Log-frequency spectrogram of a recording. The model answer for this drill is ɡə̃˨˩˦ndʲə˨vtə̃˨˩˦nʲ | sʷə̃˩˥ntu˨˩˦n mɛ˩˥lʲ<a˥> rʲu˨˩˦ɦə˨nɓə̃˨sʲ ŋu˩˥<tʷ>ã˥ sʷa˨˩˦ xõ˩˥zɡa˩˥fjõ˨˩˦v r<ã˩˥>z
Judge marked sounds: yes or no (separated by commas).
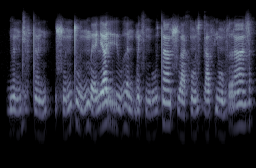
yes, no, no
